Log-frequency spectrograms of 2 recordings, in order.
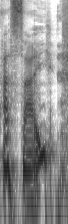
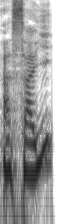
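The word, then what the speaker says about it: açaí: amazonienne qui s'appelle assï que les gens prononcent mal ici qui disent assï mais c'est assï l'assï c'est la base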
